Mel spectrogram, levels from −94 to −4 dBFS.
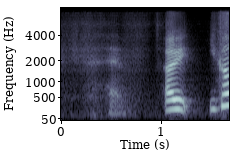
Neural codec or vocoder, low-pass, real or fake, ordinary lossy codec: codec, 16 kHz, 0.2 kbps, FocalCodec; 7.2 kHz; fake; none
